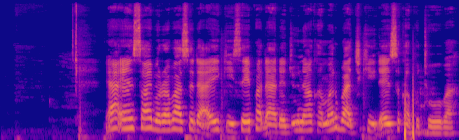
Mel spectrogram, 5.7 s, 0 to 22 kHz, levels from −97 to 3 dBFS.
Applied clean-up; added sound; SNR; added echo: classical method log-MMSE.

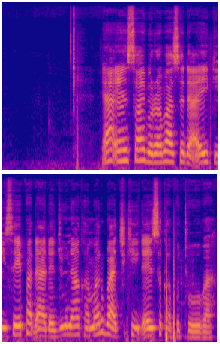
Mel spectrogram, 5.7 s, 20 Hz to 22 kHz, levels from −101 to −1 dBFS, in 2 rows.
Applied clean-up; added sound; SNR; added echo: neural mask model RNNoise.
